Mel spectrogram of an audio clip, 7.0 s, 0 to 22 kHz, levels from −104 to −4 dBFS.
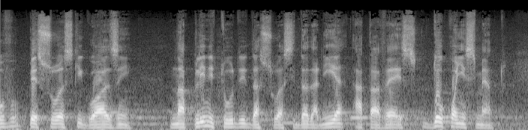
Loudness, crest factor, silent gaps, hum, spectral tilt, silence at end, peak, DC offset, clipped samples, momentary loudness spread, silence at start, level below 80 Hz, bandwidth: -19 LUFS; 12 dB; none; none; -5 dB/octave; 0 s; -8 dBFS; under 0.1%; under 0.1%; 10 LU; 0 s; -40 dBFS; 16 kHz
